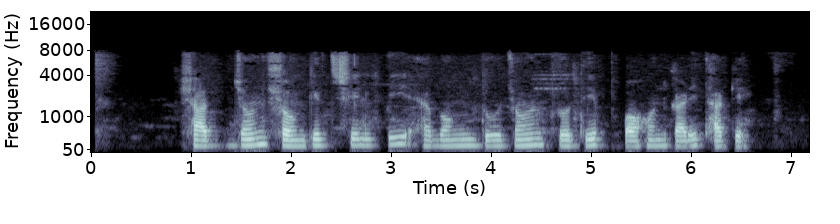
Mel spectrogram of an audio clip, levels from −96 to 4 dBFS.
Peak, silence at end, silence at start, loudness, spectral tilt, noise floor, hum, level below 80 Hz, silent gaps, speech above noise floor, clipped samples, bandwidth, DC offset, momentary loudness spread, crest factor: -2 dBFS; 0.6 s; 0.05 s; -21 LUFS; -6.5 dB/octave; -67 dBFS; none; -60 dBFS; none; 47 dB; under 0.1%; 8 kHz; under 0.1%; 7 LU; 20 dB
